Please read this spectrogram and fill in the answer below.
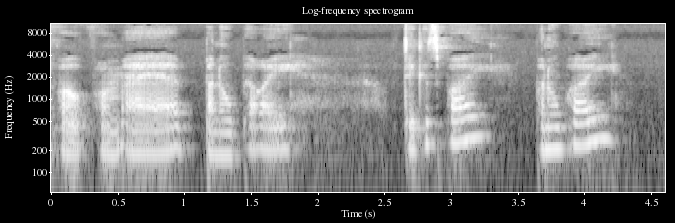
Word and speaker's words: Bunnelby: Bunnelby? I always pronounce it as Diggersby and Bunnaby, but now I think I've just done it wrong every time I've said his name.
